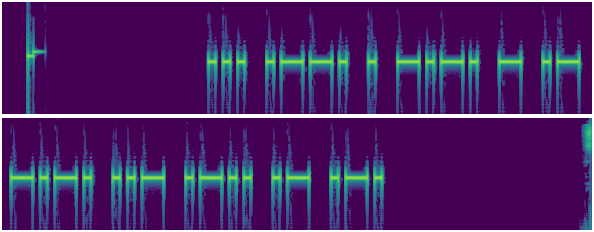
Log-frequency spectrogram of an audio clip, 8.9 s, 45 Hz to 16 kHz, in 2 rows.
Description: Morse code, heard as a keyed tone, about 21 wpm, 700 Hz. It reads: SPECTACULAR
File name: practice / 22wpm / Eleven Letter Words - 22wpm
